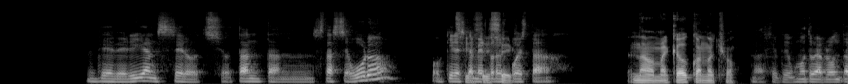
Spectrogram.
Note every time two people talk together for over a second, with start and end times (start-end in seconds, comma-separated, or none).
none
